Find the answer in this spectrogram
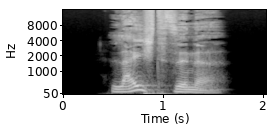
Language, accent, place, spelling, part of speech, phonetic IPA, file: German, Germany, Berlin, Leichtsinne, noun, [ˈlaɪ̯çtˌzɪnə], De-Leichtsinne.ogg
- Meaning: dative singular of Leichtsinn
